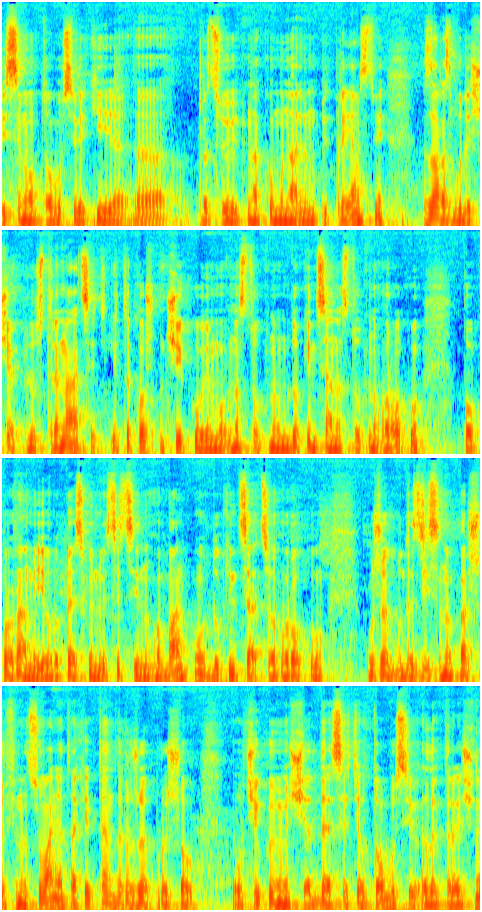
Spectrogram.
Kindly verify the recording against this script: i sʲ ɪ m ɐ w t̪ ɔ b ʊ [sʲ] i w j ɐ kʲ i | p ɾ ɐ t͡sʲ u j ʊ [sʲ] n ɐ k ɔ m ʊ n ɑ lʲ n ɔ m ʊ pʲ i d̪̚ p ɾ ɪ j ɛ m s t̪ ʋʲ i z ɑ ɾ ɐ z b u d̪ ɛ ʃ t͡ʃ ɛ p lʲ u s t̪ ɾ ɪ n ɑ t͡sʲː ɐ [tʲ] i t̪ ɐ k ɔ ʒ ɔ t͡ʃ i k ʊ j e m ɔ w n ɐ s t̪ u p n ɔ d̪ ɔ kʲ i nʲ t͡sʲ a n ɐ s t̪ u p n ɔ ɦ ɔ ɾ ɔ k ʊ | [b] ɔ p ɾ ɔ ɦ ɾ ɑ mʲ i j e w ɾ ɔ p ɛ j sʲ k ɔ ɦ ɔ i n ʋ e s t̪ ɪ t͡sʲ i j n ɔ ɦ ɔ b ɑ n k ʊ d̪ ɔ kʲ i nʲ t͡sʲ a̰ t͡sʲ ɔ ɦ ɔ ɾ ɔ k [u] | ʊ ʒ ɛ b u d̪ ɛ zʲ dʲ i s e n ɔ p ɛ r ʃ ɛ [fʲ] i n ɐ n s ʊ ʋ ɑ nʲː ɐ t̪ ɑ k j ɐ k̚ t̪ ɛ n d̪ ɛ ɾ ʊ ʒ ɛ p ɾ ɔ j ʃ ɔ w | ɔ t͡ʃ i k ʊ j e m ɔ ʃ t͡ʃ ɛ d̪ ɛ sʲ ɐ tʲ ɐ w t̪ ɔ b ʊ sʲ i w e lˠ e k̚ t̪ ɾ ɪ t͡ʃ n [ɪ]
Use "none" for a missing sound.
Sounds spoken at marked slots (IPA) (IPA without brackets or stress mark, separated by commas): sʲ, tʲ, tʲ, p, ʊ, fʲ, ɪ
